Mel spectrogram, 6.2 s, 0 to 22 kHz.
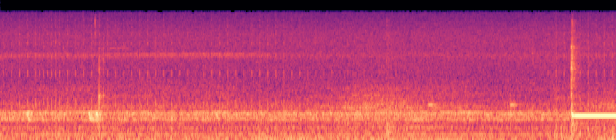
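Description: Icom IC-7300's CW sidetone: a steady single tone of just under a second near the end, with a click as it starts and as it stops, while the radio briefly transmits a carrier to read the antenna's SWR. Before that there is faint receiver hiss, with faint warbling FT8 data tones in the first second.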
